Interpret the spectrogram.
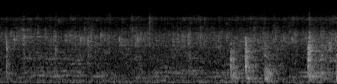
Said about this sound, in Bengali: ঝুড়ি মাছটা আমি নেড়ে চেড়ে আরও কিছুক্ষণ রান্না করে নিব,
